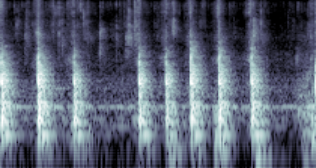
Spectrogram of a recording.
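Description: Kitchen knife dicing potatoes on a plastic cutting board: a steady run of sharp knocks, about two to three a second, with a brief pause near the end.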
